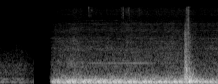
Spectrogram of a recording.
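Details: 2011 Jeep Wrangler 3.8 V6 petrol idles with a steady, deep, even rumble and no snapping or stumbling after a misfire was temporarily fixed by taping a sparking spark plug wire; the wire is due for replacement.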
